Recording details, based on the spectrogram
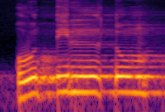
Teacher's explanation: Utiltum mim sukun bertemu fa namanya bacaan idhar safawi kita baca jelas tanpa mendengung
